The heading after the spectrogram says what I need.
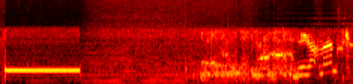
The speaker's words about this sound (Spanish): Ok, no haya ruido, se está marcando.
